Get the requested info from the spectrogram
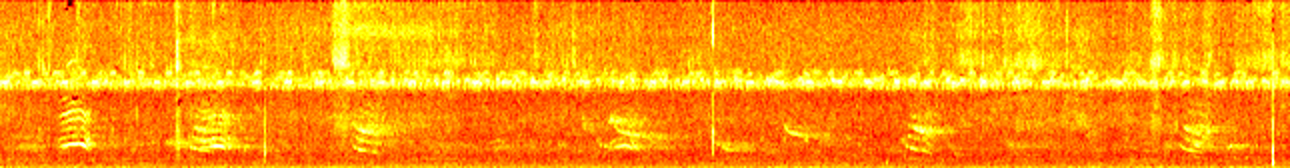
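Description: A bird chirping: short falling chirps repeated about once a second, over a low steady rumble, with one sharp click near the end.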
